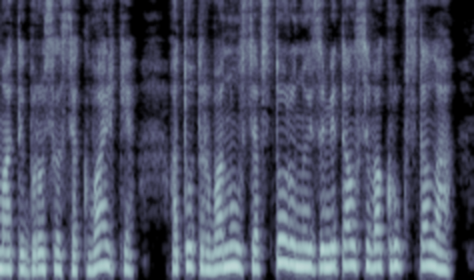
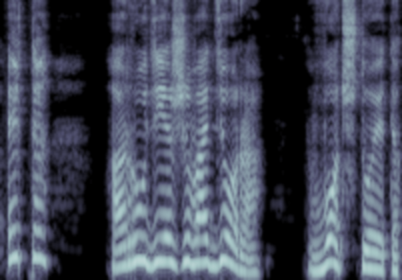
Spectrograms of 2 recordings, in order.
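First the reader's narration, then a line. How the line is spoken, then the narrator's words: Shouting. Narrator (Russian): крикнул Рыжий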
